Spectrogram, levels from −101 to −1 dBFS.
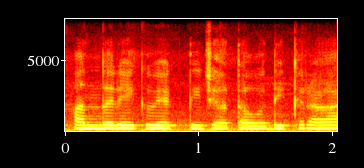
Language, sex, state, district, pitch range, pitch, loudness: Hindi, female, Uttar Pradesh, Shamli, 210-220 Hz, 220 Hz, -14 LUFS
